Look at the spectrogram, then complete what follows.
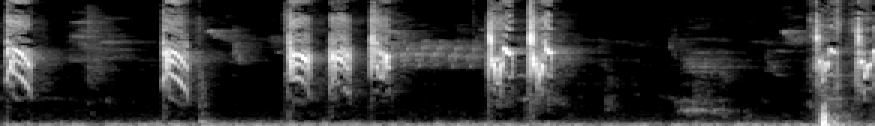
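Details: Female bar-winged prinia calling a male: scattered sharp, high chirps in short pairs and singles with uneven gaps, over a low background hum, and one brief dull knock near the end.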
